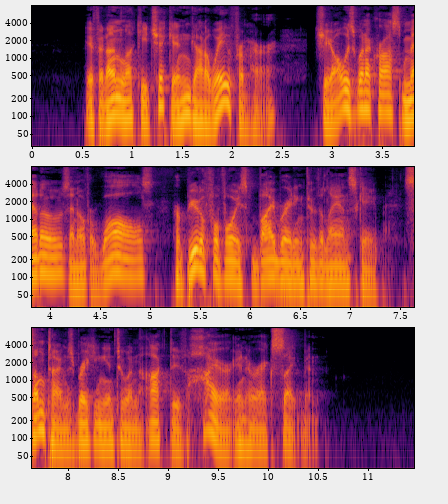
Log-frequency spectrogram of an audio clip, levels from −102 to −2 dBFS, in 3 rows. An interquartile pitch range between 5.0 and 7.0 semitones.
Yes: wide, 5.6 semitones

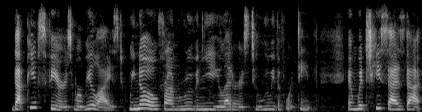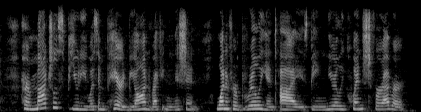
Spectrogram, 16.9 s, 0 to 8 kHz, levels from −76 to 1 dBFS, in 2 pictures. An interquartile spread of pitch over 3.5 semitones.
No: average, 3.2 semitones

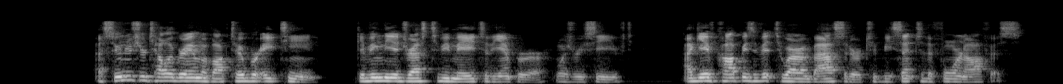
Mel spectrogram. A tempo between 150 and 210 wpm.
Yes: average, 190 wpm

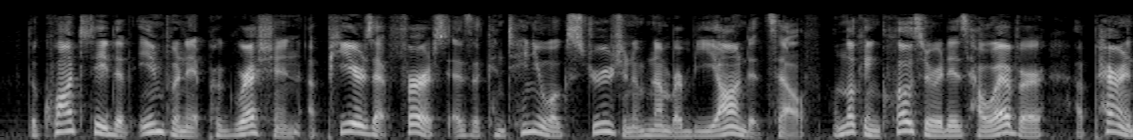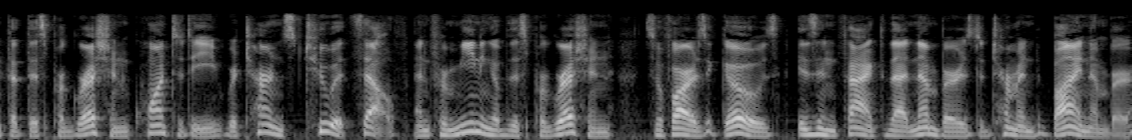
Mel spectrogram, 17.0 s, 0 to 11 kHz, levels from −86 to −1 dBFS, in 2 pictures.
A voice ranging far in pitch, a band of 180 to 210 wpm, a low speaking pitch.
Yes: wide, 7.3 semitones; average, 185 wpm; low, 125 Hz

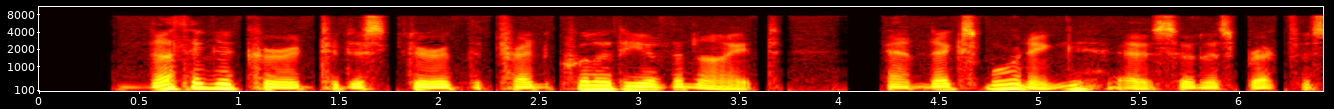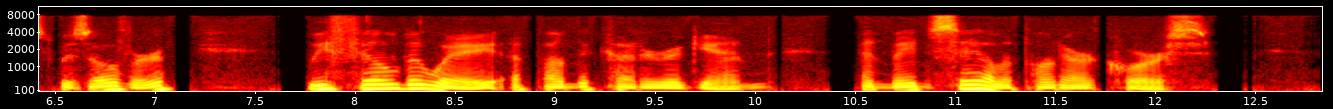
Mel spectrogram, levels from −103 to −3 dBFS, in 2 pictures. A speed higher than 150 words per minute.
No: average, 145 wpm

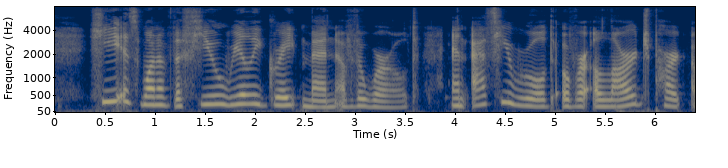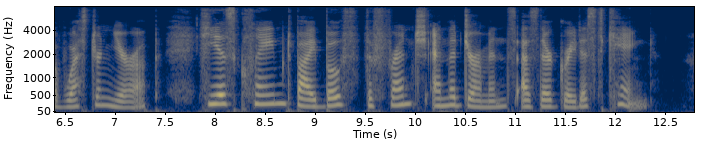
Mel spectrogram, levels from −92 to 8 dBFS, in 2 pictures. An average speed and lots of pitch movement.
No: average, 175 wpm; average, 4.7 semitones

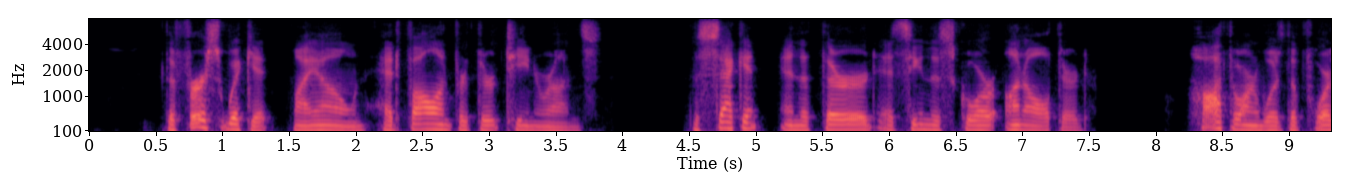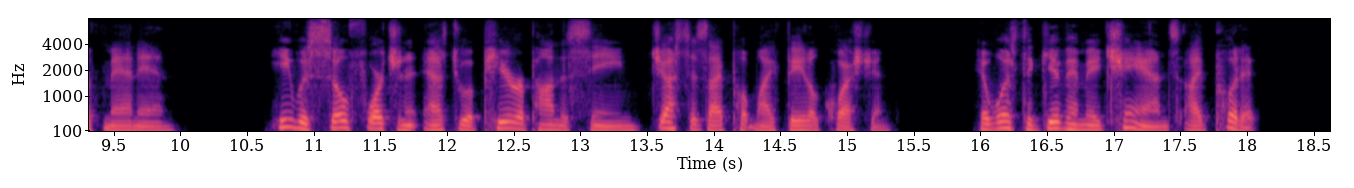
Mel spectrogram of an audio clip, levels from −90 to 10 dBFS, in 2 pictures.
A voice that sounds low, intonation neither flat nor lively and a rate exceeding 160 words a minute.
Yes: low, 120 Hz; average, 3.2 semitones; average, 170 wpm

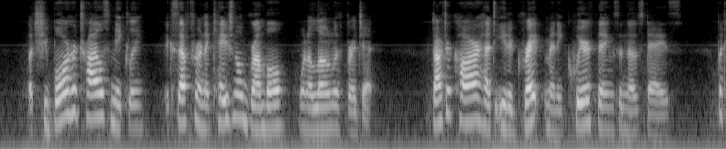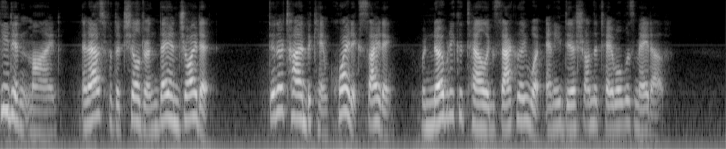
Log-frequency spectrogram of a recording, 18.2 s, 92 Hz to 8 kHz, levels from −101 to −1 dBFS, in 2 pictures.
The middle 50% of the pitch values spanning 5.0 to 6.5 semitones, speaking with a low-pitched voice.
No: average, 5.3 semitones; medium, 185 Hz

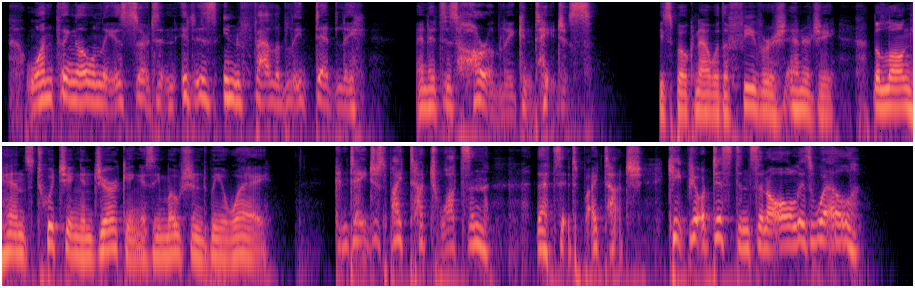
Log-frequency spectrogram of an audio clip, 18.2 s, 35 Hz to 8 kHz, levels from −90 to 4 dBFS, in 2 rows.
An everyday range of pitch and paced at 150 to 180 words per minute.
No: wide, 6.9 semitones; average, 155 wpm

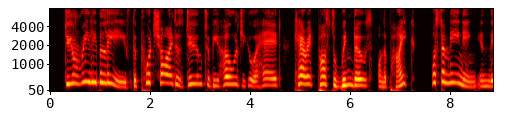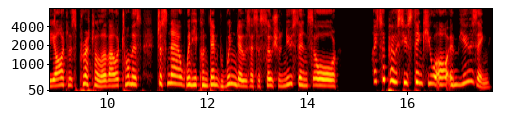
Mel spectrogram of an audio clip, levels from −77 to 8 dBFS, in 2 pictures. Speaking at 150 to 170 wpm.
Yes: average, 165 wpm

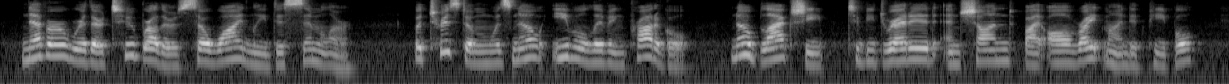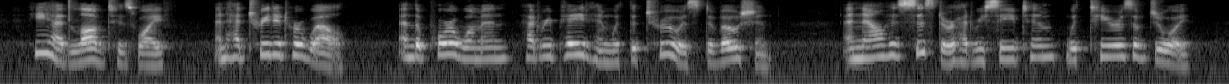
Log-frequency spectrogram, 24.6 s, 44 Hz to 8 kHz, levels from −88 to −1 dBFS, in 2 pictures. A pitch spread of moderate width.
No: wide, 6.1 semitones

